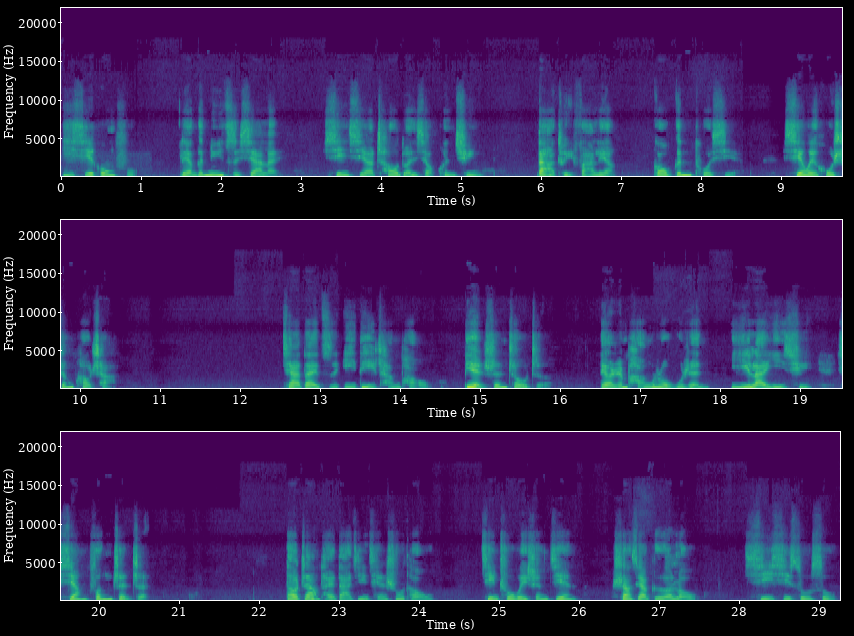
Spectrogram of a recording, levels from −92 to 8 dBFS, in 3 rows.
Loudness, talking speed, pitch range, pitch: -26 LUFS, 160 characters per minute, 205-270 Hz, 240 Hz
